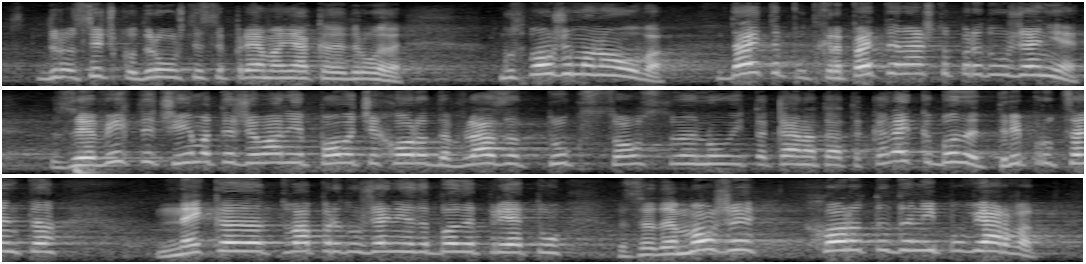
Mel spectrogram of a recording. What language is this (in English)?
Bulgarian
